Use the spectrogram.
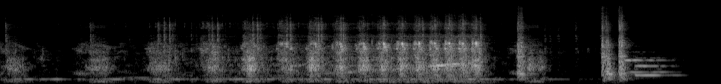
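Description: A sewing machine runs a dense satin stitch for an appliqué on a bodysuit, whirring in rapid bursts that stop and restart, with a short burst near the end and faint room hum under it.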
